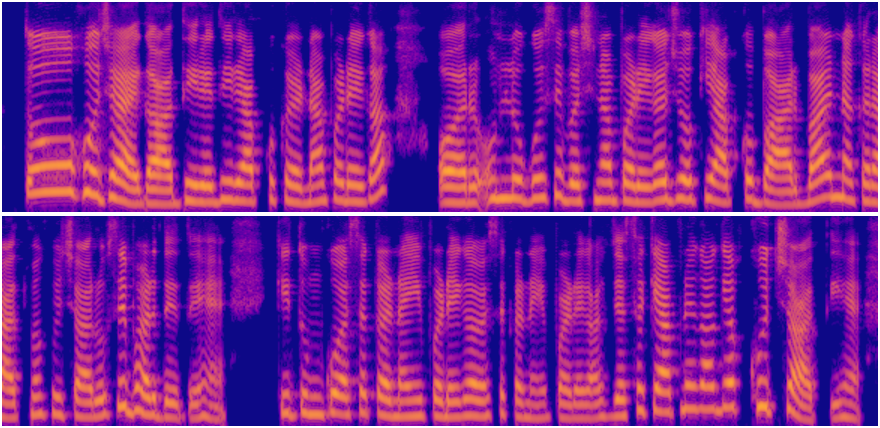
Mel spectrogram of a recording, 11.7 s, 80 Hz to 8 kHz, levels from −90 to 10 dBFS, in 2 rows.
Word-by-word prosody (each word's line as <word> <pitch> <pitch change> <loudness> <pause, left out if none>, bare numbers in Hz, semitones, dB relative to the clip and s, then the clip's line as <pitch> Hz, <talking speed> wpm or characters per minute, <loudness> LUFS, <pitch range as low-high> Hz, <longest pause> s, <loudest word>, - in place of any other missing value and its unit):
तो - - +2 0.3
हो 355 -2 +5
जाएगा 205 -8 +5
धीरे-धीरे 235 +4 +1
आपको 230 +2 -1
करना 225 -1 -1
पड़ेगा 245 +6 0 0.4
और 215 0 +5
उन 270 +4 -1
लोगों 275 0 0
से 310 +2 -5
बचना 240 +1 -1
पड़ेगा 230 0 +1
जो 260 +1 0
कि 275 - -3
आपको 225 +3 0
बार-बार 195 +9 +2
नकारात्मक 240 -3 -1
विचारों 220 -2 -1
से 355 +9 0
भर 250 -5 +2
देते 195 -3 -5
हैं - - -6 0.4
कि 265 - -4
तुमको 255 0 0
ऐसा 240 +3 -2
करना 220 -2 +1
ही 220 +1 -2
पड़ेगा, 220 +1 0
वैसे 220 +4 -3
करना 205 -2 -4
ही 190 - -9
पड़ेगा। 190 0 -3
जैसा 225 +6 -1
कि 295 - +3
आपने 310 +4 +1
कहा 320 -1 -1
कि 340 +2 -1
आप 345 - +3
खुद 360 0 +3
चाहती 195 - -1
हैं 195 -2 -5
235 Hz, 215 wpm, -20 LUFS, 215-265 Hz, 0.4 s, हो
